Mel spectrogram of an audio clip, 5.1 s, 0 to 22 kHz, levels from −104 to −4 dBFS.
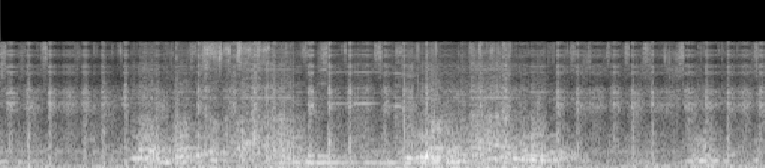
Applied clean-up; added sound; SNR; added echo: neural separator model SepFormer DNS4.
